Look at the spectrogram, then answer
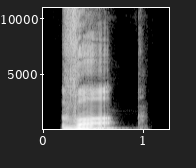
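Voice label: "Dhaa" Arabic, male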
